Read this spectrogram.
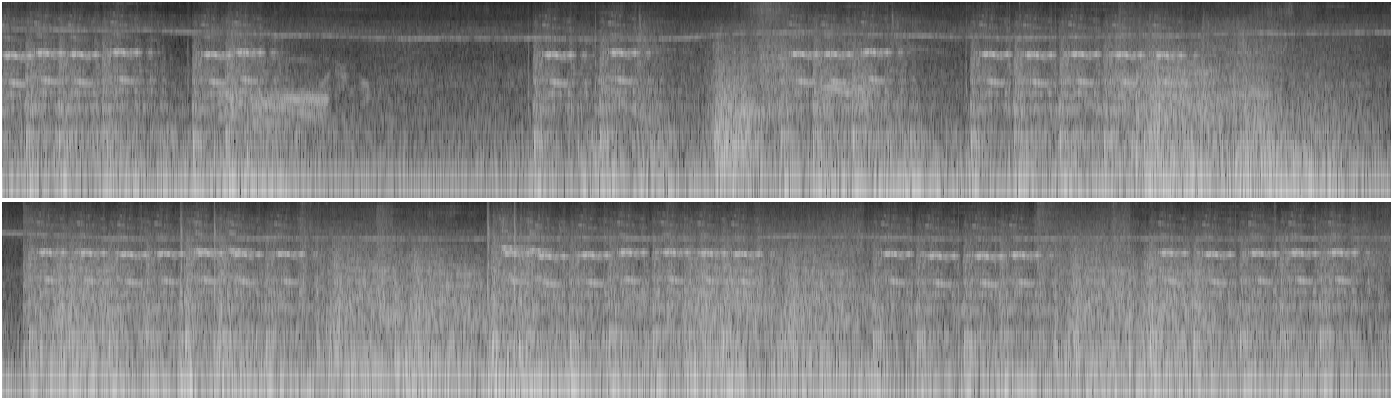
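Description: Laser cannons fire in rapid bursts of zapping shots.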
